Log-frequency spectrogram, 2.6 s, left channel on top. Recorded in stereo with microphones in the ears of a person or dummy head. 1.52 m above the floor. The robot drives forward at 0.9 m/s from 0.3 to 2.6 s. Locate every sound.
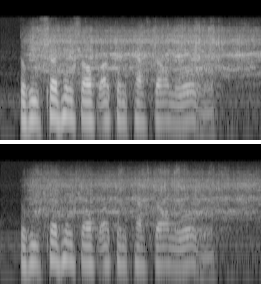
0.2 s a man speaking: 50° left (ahead or behind), 0.6 m; by 2.2 s 15° left (ahead or behind), 1.6 m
